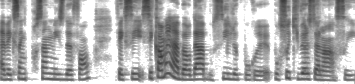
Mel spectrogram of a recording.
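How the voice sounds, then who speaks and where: A woman with a medium pitch speaks at a moderate pace in a monotone, flat intonation. The recording is very clean, with a silent background. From Quebec, Beauce region. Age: 20s. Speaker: real estate investor. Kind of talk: interview.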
